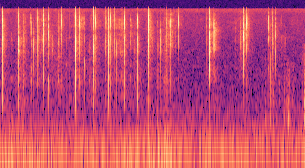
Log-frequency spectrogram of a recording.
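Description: Long red nails tap and scratch the lid top and side of a small red plastic baking powder jar. Quick, bright clicks and ticks come in an uneven, rapid flurry over a soft, dry scratching rustle, each tap dying away almost instantly.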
